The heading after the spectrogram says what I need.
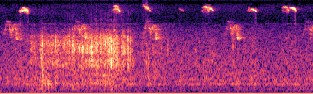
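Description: Black redstart brood giving very high, thin peeping notes about every half second, with a brief soft rushing hiss early on.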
